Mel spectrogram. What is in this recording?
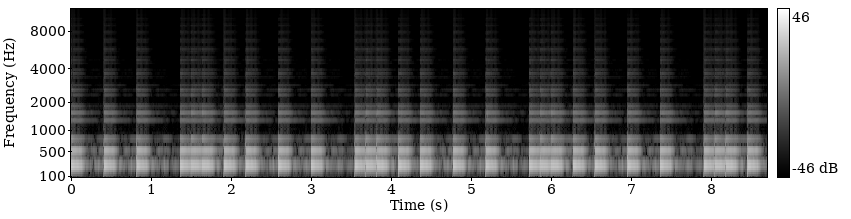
A member of the Delta loopset, consisting of a set of complementary synth loops. It is in the key of C major, following the chord progression C7-F7-C7-F7. It is four bars long at 110bpm. It is normalized.
110bpm, synth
